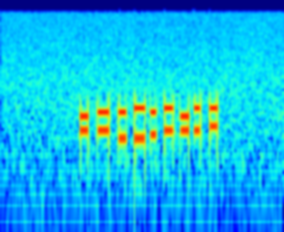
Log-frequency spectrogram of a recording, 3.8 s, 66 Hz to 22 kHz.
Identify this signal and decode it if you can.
DTMF, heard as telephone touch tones, dialled by hand, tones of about 120 ms. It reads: 78235979#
